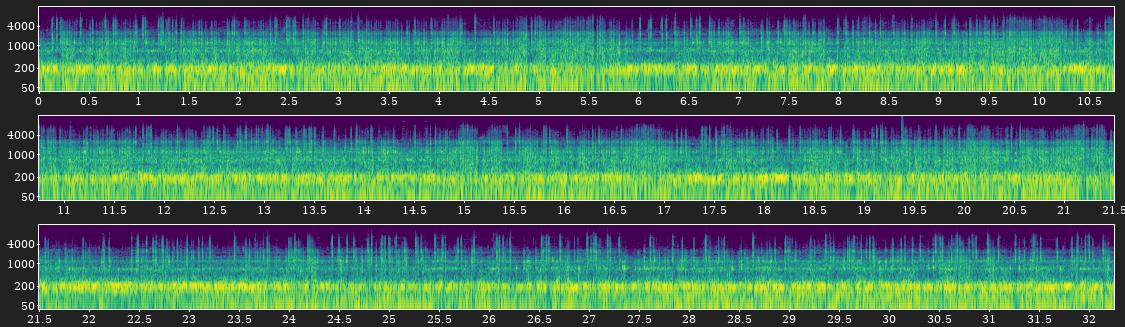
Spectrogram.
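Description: Mountain bike rolling over a rough dirt trail, heard from a camera mounted on the bike: a steady rumble of tyres and wind, with constant small rattles and knocks from the bike and mount.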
